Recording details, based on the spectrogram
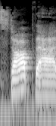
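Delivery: plain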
